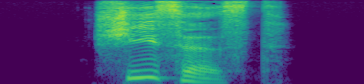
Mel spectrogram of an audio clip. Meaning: second-person singular subjunctive I of schießen
- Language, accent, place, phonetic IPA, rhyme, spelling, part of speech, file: German, Germany, Berlin, [ˈʃiːsəst], -iːsəst, schießest, verb, De-schießest.ogg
